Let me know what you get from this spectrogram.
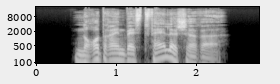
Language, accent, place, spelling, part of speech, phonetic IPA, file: German, Germany, Berlin, nordrhein-westfälischere, adjective, [ˌnɔʁtʁaɪ̯nvɛstˈfɛːlɪʃəʁə], De-nordrhein-westfälischere.ogg
- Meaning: inflection of nordrhein-westfälisch: 1. strong/mixed nominative/accusative feminine singular comparative degree 2. strong nominative/accusative plural comparative degree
